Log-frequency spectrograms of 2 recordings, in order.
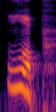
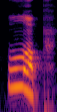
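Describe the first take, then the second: No difference in how they are said.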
